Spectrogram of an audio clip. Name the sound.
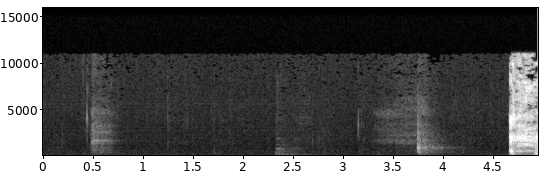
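coughing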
